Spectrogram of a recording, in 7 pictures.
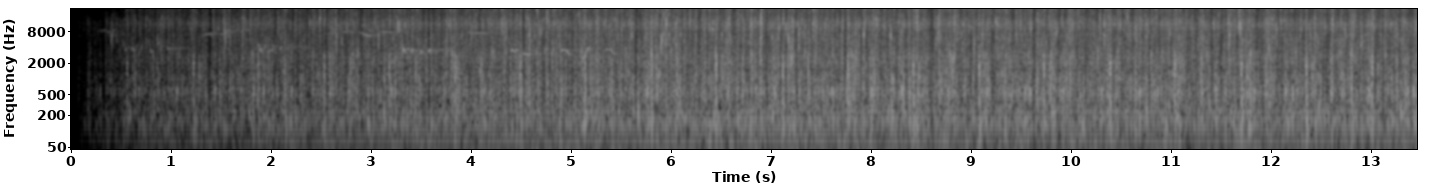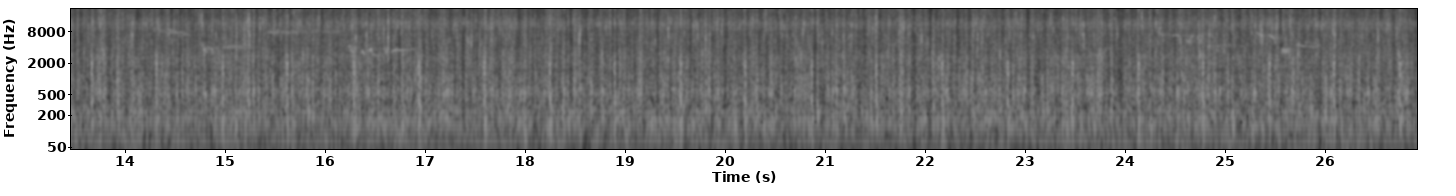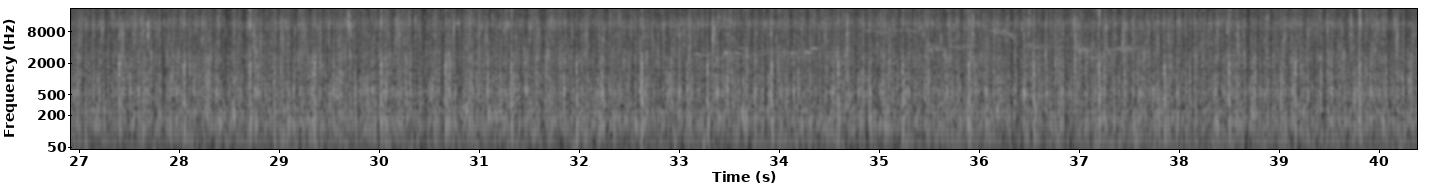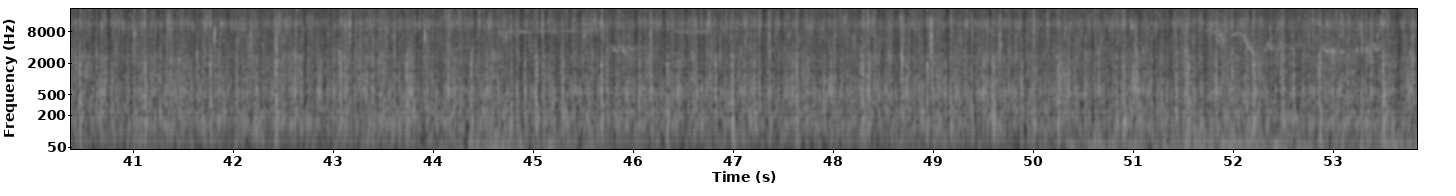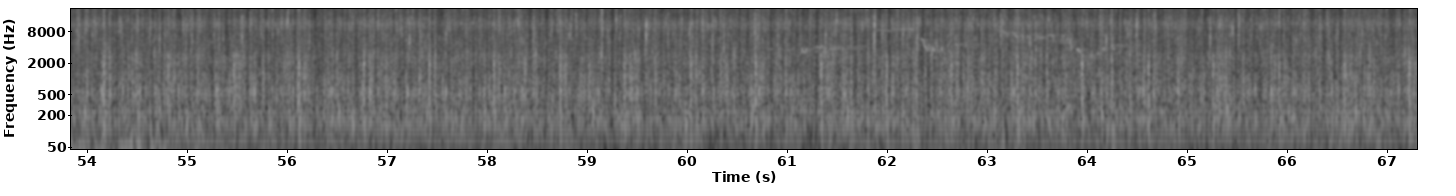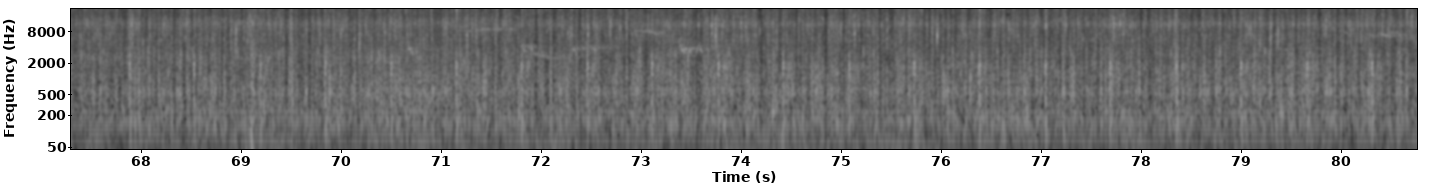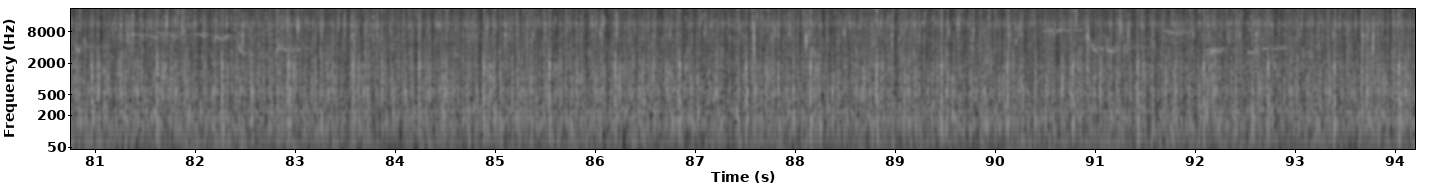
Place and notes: The Lozere Mounts. Early on the morning, slowly the sun is awakening. I'm shivering because of cold. This is a small stream, with a large part completely frozen.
